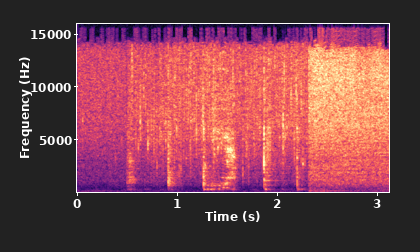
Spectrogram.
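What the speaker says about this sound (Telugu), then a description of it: "ముందుగా ఆయిల్ పోసుకుందాం, చెక్క ఆకు వేసుకుందాం, ఉల్లిపాయ వేసుకుందాం, పచ్చిమిర్చి వేసుకుందాం, ఇందులో 2 కరివేపాకు వేసుకుందాం" Oil, bay leaf, onions, green chillies and curry leaves are dropped into a hot pan for a Telangana-style chicken liver fry. Stirred bursts of crackling build into a loud, steady sizzle, close by, with no voices.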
